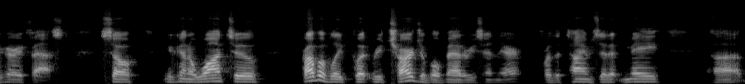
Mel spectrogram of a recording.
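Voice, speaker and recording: A man with a mid-pitched, very bright and forceful voice presents a casual product review. He talks straight to viewers in a conversational, explanatory way, as the host of his own channel. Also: poor audio.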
